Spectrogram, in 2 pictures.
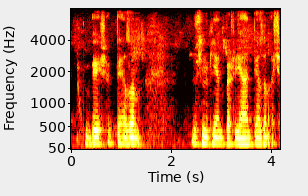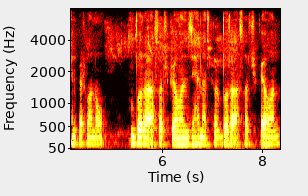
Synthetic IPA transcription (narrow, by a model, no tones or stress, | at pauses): beːʃɐkt̪iɦĩzɐn | zind̪ɡijɐnpʲeʈʰjaːnʲt̪iɦĩzɐnɐt͡ʃʰɐnpʲeʈʰʋɐnobuɾaʔɐ̰sɐɾt͡ʃʰi̥pʲaːʋɐnziɦɐnɐspʰʲeʈʰbuɾa̰ʔɐ̰sɐɾt͡ʃʰi̥pʲɐ̰ʋɐn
